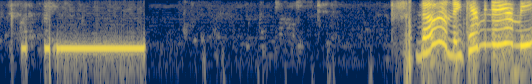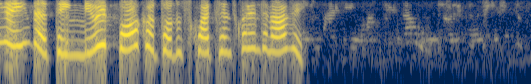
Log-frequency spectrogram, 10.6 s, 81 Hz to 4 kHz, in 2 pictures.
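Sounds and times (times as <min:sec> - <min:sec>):
telephone tone on an outgoing call: 0:00.2 - 0:01.5
speech: 0:04.2 - 0:08.5.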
